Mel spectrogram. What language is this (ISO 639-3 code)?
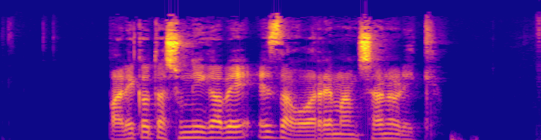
eus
